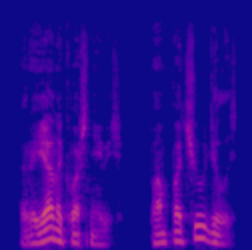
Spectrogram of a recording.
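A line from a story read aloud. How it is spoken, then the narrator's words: Soothing mutter, investigator. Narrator (Russian): Успокаивающе улыбнувшись, пробормотал следователь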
